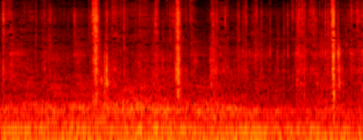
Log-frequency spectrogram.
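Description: Plastic courier mailer being torn open by hand: crinkling and rustling of the plastic film, with three sharp crackles as it gives way, the loudest near the end.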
